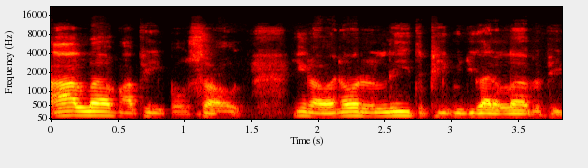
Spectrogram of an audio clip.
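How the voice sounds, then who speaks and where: A man with a medium pitch and an animated tone. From Chicago, south side. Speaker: mentor and author. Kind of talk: podcast interview. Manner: fast.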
